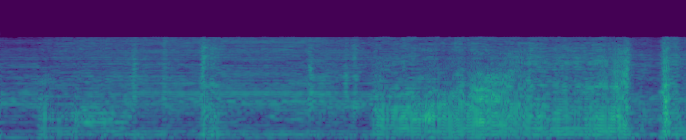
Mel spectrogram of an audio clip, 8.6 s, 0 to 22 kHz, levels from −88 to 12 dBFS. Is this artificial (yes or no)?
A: yes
